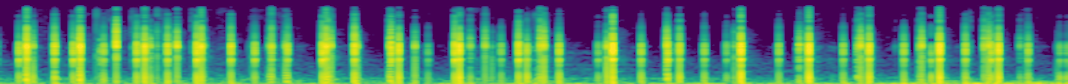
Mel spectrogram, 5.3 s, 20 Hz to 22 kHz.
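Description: Long purple nails tap and scratch the small, hollow, silver metal microphone capsules of a Tascam DR-05 recorder. A rapid, uneven run of dozens of sharp, dry clicks sounds bright and tinny, centered around 2.2 kHz, with little low end. Each click dies away almost instantly.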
